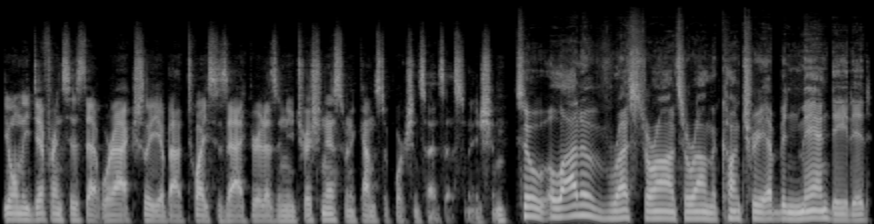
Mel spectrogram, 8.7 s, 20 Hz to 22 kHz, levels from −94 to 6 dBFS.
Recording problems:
none

